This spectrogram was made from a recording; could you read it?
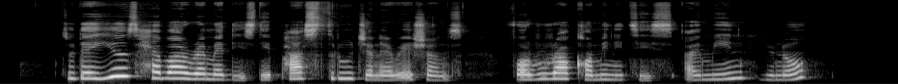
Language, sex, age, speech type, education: Nigerian Pidgin, female, 30-45, spontaneous, tertiary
